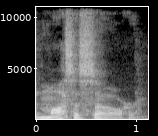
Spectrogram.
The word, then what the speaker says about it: Mosasaur: bit of research on how to pronounce the Mosasaur um it's kind of like dinosaur and I guess a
